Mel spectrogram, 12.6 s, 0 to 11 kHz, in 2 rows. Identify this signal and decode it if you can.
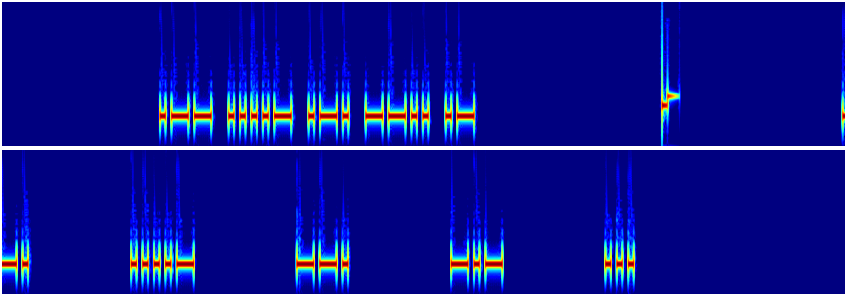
Morse code, heard as a keyed tone, about 28 wpm, spaced as for 14 wpm, 700 Hz. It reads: W4RZA N4GKS
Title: USA Call Signs - 5 Characters - 6x Character Spacing - 28wpm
